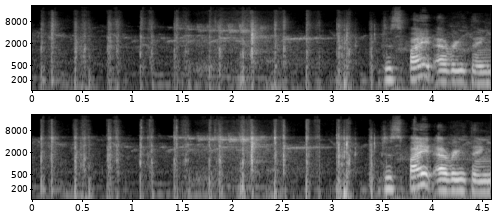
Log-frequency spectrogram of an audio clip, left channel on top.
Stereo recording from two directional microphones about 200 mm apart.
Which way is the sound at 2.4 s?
55° right (ahead or behind).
